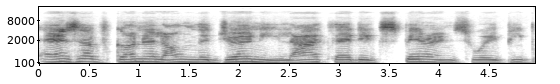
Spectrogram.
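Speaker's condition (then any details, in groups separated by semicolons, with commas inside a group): Cerebral palsy; speech sounds atypical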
